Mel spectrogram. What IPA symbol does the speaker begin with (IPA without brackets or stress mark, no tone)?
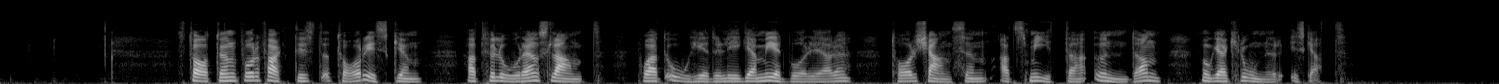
s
